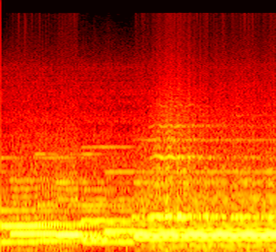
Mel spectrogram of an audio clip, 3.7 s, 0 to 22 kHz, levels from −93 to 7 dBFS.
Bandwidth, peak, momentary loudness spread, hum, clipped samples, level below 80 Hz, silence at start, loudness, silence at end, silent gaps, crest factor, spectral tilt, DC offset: 7.8 kHz; -6 dBFS; 4 LU; none; under 0.1%; -34 dBFS; 0 s; -10 LUFS; 0 s; none; 4 dB; -8 dB/octave; under 0.1%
